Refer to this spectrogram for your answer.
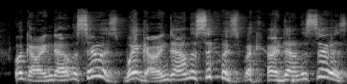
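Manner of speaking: echoey growl, very high and loud. Retelling a story where Knick-Knack's voice comes out of Ruby, echoey and growly. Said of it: "echoey, growly voice of Knick-Knack".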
